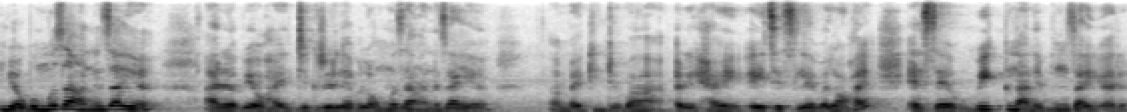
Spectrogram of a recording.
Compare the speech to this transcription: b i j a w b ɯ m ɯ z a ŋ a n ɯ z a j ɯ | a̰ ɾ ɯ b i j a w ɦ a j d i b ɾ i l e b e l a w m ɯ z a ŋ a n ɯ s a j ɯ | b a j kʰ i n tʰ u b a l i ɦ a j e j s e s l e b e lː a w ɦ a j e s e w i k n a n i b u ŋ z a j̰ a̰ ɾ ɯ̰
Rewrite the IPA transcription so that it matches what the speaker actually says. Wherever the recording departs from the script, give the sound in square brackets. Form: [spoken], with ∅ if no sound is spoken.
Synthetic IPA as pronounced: b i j a w b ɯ m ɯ z a ŋ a n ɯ z a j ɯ | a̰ ɾ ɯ b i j a w ɦ a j d i [ɡ] ɾ i l e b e l a w m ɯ z a ŋ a n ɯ [z] a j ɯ | b a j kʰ i n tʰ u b a [ɾ] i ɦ a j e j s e s l e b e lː a w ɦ a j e s e w i k n a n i b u ŋ z a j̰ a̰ ɾ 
